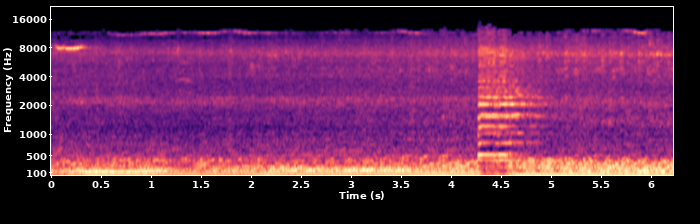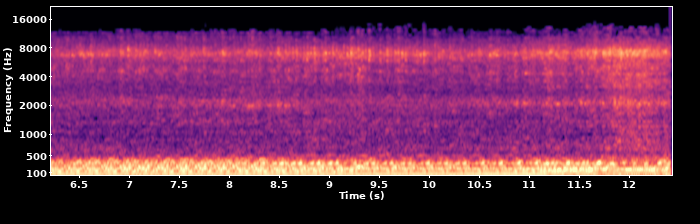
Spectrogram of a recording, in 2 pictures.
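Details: RoadAbode with its catalytic converter missing: deep, loud rumbling exhaust drone with a brief horn toot, the raw open sound caused by the missing converter.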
